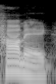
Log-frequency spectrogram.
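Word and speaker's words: Jaime: towards the Titans and his name is actually pronounced hame uh or hame Reyes but yeah that that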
